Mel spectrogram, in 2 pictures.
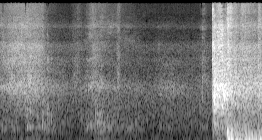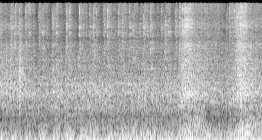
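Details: Flipped ATV with the factory carburetor refitted and fuel lines and spark plugs redone. It is quiet, then catches instantly and holds a strong, steady, even beat with no stumbles: normal start and run.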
